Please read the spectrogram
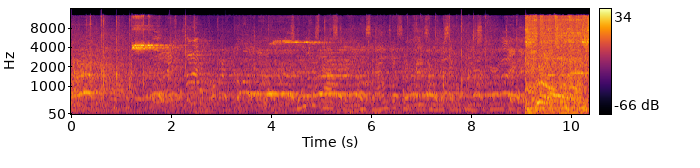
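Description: Basketball bouncing on a hard court amid the chatter of an arena crowd, with two short high whistle blasts. About nine seconds in, loud arena music cuts in suddenly.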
